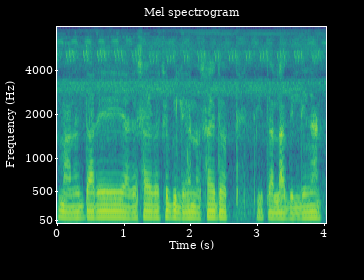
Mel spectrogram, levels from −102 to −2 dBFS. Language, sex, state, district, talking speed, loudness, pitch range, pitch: Chakma, male, Tripura, Unakoti, 150 wpm, -18 LUFS, 90-95 Hz, 95 Hz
